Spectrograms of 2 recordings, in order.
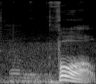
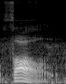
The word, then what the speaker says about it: fawr: very much deal in fall fall for the F pronounced like a V anyway I was saying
